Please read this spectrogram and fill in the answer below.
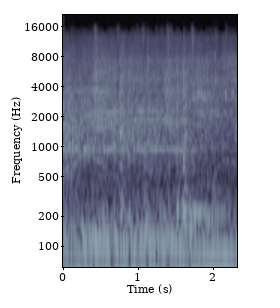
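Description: Drum corps show music playing across the field, picked up on a marcher's head-mounted camera while he runs, with a heavy steady low rumble underneath and some faint drum strokes.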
